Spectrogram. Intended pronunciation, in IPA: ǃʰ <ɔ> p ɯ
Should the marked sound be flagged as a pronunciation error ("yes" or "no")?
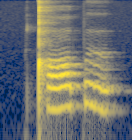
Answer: no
